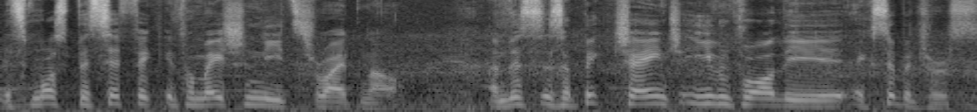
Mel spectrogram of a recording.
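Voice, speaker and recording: With lively intonation, a man talks at a fairly quick pace and a fairly high pitch. His loudness stays very even over noticeable background noise. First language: German. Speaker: trade media manager. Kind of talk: interview. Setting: trade fair floor. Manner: halting, many restarts.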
